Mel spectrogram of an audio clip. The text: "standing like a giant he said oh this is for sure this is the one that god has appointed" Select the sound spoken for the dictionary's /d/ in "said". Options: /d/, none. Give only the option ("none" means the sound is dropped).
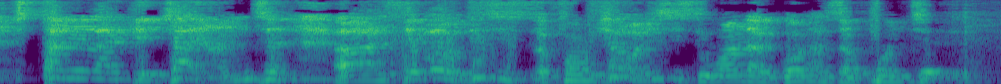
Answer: none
